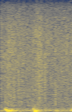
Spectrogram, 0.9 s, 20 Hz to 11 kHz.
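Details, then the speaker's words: Heartbeat as a doctor hears it through a stethoscope at examination, from an old 16mm nursing training film on temperature, pulse and respiration: a single low lub-dub with hum behind; normal heart sounds. "the sound you hear is the most important sound on Earth it is the sound of a heartbeat the sound of"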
